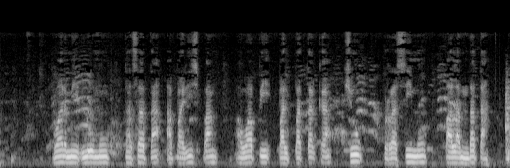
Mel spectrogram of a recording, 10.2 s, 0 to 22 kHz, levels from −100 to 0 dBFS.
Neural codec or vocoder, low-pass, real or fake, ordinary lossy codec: none; 9.9 kHz; real; MP3, 48 kbps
